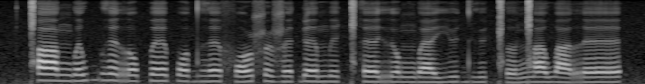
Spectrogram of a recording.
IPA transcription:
ǁ a ŋʷ ɛ w bʱ ɛ r ɔ p ɛ p ɔ dʱ ɛ f ɔ ʂ ɘ ʐ ɛ ɠ ɛ m e ǁʰ ɛ rʲ ɔ ŋʷ æ j y dʱ y ǁ ə ŋ͡ǁ a w a r ɛ

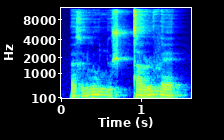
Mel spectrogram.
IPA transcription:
ɜ˨ x ʉ˦ l u˧ ʎ ʉ˨ ʃ tː a˧ ɭ ʉ˦ v ɛ˦

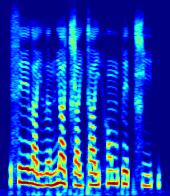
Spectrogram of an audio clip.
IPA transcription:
s e˧ l a˨˩ j l ə˨˩ n̪ j a˥˧ t͡ɕ a˨˩ j k a˧ j h ɔ̃˦ m p e˦ t̚ ɕ i˨ ʔ

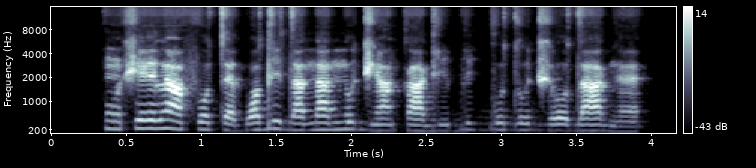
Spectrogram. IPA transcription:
k ũ˧ ʃ e˦ l ã˦˨ f o˧ t ɛ˨ b ɔ˨˦ d i˦˨ d a˧ n a˦ n u˦ d͡ʒ ã˧ k a˧ ɡ i˧ b i˦ ɡ u˦ d u˦ d͡ʒ o˦ d a˦ ɡ ɛ̃˧

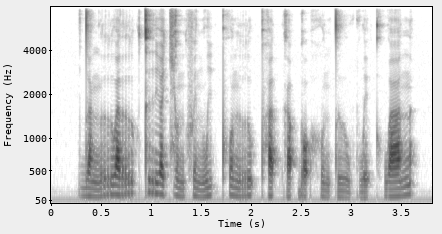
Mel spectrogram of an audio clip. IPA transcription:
d a˩˦ ŋ r u˧ a̯ r u˦˥ k̚ t r i˧ a̯ t͡ɕ o˩˦ n f e˩˦ n w i˦˥ ʔ pʰ o˧ n r u˦˥ ʔ pʰ a˨˩ t̚ k a˨˩ p̚ j ɔ˥˩ ʔ h u˨˩ n t ɯː˨˩ w k w e˨˩ ʔ kʰ w a˦˥ n

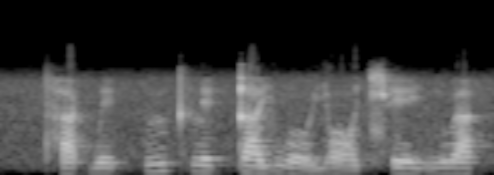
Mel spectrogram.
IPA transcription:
tʰ a˨˩ k̚ w e˨˩ k̚ p ɯː˥˩ kʰ l e˦˥ k̚ t a˦˥ j w oː˩˦ j ɔː˩˦ t͡ɕʰ eː˨˩ j n u˧ a̯

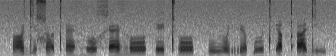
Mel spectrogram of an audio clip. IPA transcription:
ɒ˧˥˧ dʲ ɒ˧ s ɒ˧ tʼ æ˥˩ ɦ o˧˥˧ x æ˧˥˧ ɦ o˥ | e˥ tʼ o˥ | ɲ o˥˩ rʲ ɒ˧ ɓ o˧ tʼ i˥ qʼ e˧˥˧ d i˥˩

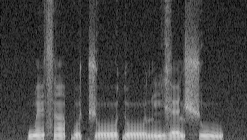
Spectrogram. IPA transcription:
w ɛ̃˦ s ã˦˨ ɓ o˨ t͡ʃ oː˨˦ ɗ oː˨ l ĩ˦ ɣ ɛ˦ l ʃ u˦˨

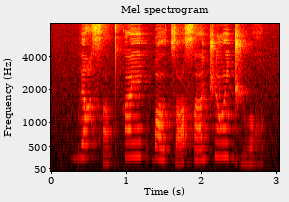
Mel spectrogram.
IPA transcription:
b e˥ ʁ sˤ ɛ̃˩˧ tˤ q ẽ˥ | ɓ ɒ˧ ʊ̯ t͡s ɒ˩˧ sˤ ẽ˧˥ t͡ʃ ɔ̃˥ ɪ̯ d͡ʒ u˩ ʁ

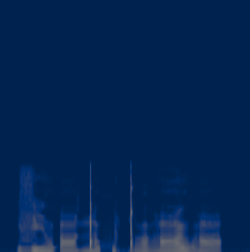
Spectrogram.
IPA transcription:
z i ʊ̯ ʔ ɑː ŋ͡ǃ ʌ xʷ u ɡ͡ǃ ɒː ɦ ɑː ʊ̯ ɦ ɑ

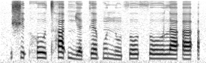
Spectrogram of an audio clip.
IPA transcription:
ʃ ɪ˦ ʔ h o˦˨ ʊ̯ tʰ ä˦ ʔ ɲ ɛ˨ k ɛ˦˨ p ũ˦˨ n ũ˨ θ o˦ θ o˦ ʊ̯ l ä˦˨ ʔ ä˦ ʔ

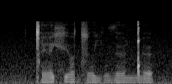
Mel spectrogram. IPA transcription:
ǀ ɛ xʲ ɔ d͡z o j u ð œ ŋ͡ǃ œ

